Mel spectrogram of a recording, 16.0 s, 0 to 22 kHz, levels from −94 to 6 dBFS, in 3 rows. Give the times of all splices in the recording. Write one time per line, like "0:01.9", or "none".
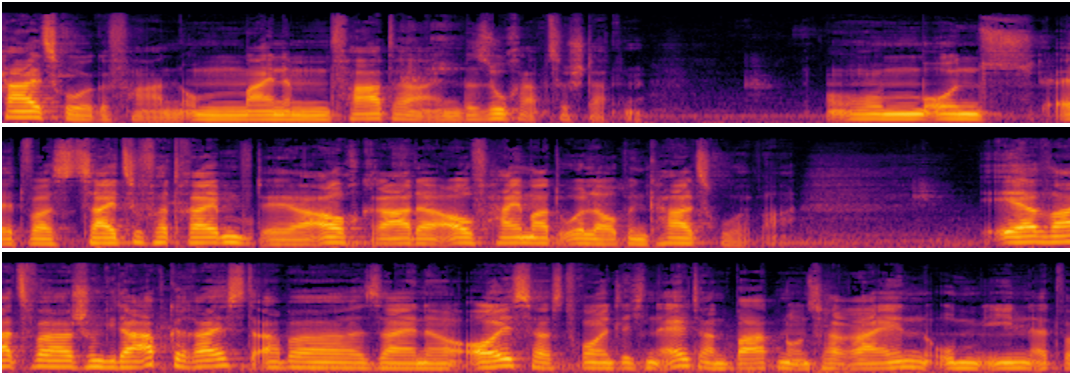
0:06.5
